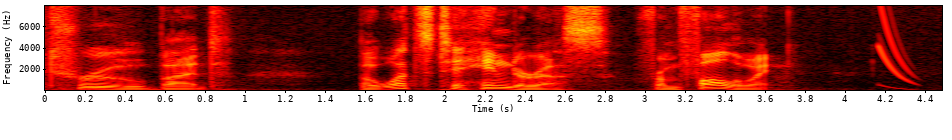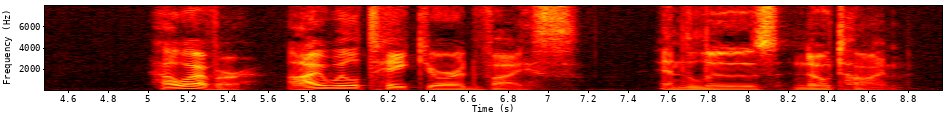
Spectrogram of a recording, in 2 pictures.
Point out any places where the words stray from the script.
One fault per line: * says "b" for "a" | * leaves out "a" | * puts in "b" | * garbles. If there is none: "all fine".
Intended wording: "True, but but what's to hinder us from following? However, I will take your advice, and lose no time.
all fine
